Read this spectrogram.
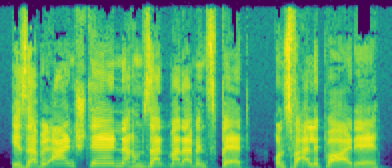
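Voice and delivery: high mother voice, fondly scolding; sighing, loving mum. A narrator's reading. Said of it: "seufzte liebevoll hinzu".

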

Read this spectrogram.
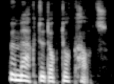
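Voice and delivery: usual speaking voice

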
